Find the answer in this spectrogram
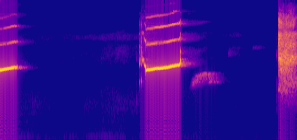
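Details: Female Oriental magpie-robin whistling to stir sluggish males into song. Two clean ascending whistles, the second followed by a brief lower warble, ending in a harsh scratchy note.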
